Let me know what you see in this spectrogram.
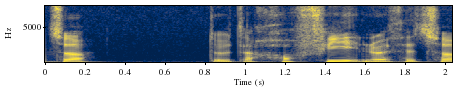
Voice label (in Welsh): "hoffi", Welsh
